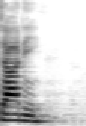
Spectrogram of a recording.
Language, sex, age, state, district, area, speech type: Maithili, male, 18-30, Bihar, Darbhanga, rural, read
